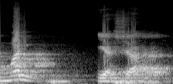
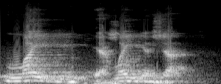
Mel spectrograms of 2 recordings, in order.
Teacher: idghamnya adalah menghilangkan nun sukunnya. Jadi tidak dibaca man yasya tapi may ya may yasya tapi dengan ghunah.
